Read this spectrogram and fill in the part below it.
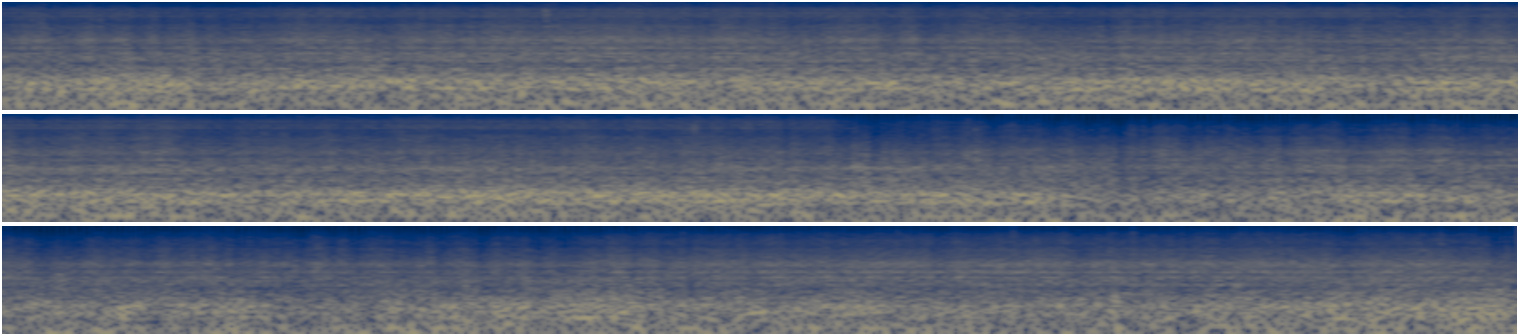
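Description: Wind roars and buffets loudly against a moving bicycle's microphone.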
